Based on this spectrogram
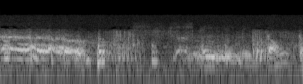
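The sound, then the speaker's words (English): A horse neighs in a loud, wavering whinny that rises and falls in pitch over about three seconds, with a short break in the middle before trailing off. “Okay, but how long do you think you can hide a horse?”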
